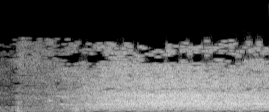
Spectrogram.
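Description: Studio audience laughing, a dense crowd laugh that builds about half a second in and holds.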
